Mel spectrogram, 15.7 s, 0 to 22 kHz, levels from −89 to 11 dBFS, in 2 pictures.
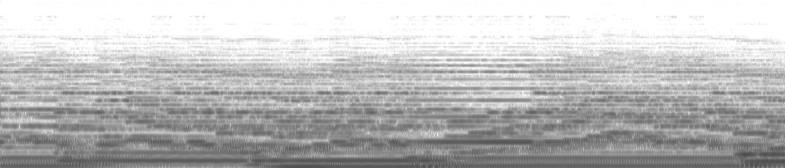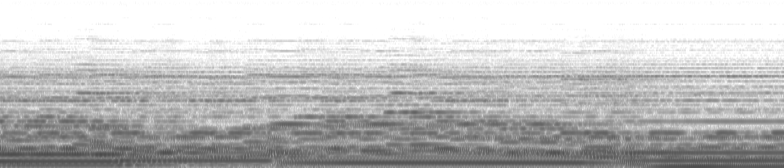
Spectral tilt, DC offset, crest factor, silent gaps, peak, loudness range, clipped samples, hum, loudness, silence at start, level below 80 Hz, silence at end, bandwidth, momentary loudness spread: -8.5 dB/octave; under 0.1%; 12 dB; none; -10 dBFS; 3 LU; under 0.1%; none; -24 LUFS; 0 s; -30 dBFS; 0 s; 8.6 kHz; 5 LU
